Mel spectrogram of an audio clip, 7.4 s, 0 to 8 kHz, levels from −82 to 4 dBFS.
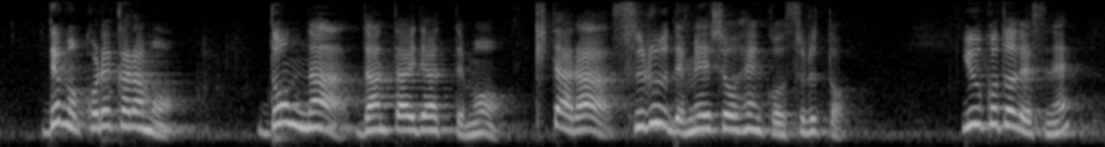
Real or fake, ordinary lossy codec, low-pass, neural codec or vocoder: real; none; none; none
